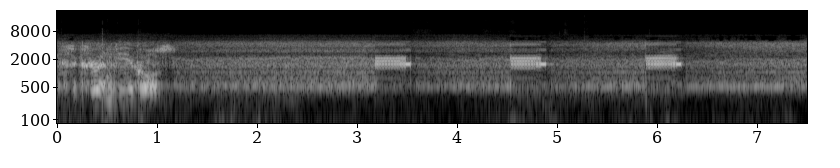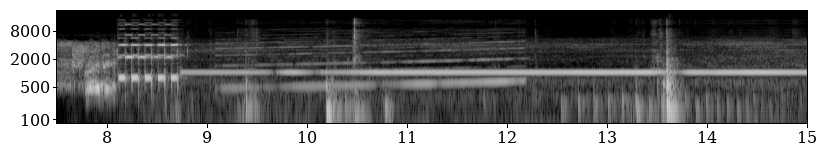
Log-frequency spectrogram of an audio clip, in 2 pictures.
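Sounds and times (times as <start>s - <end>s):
steady alarm beep: 8.1s - 15.0s.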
